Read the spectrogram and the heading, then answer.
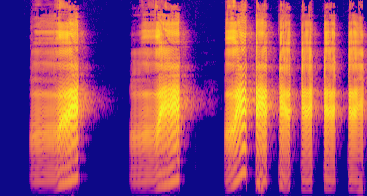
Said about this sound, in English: This isn't a live field recording from a wetland. John Chambers actually brought his trusty duck call instrument to our interview.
